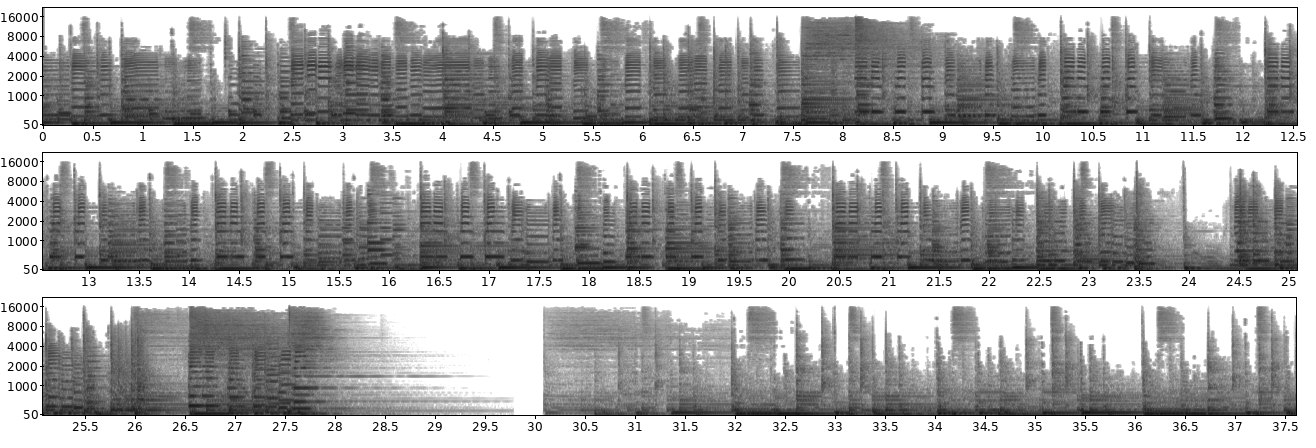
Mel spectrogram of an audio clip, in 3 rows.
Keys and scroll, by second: 1.0 m, 2.2 3, 2.5 Return, 3.0 space, 3.9 m, 5.3 space, 6.5 p, 8.1 4, 8.5 Return, 10.0 2, 10.3 Return, 12.9 space, 18.2 l, 25.4 space, 28.9 l, 31.9 space.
